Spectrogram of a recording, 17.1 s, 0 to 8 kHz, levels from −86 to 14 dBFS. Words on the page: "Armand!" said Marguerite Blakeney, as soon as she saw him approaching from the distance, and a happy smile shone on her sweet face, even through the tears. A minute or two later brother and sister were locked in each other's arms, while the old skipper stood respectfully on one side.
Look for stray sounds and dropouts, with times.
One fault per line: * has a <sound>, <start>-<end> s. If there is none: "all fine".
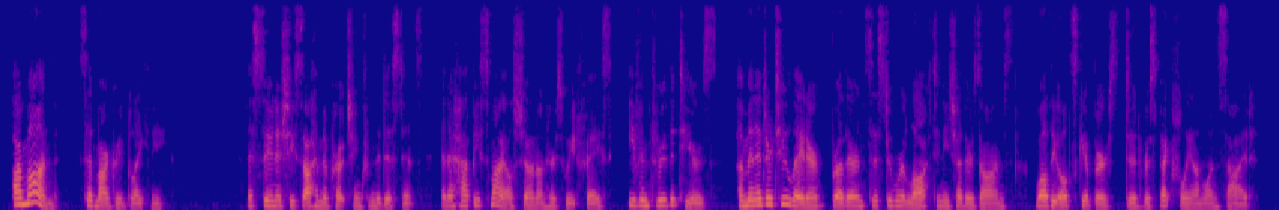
all fine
